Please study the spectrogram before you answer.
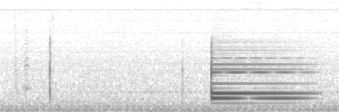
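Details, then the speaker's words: Macintosh LC first power-up after logic board re-cap and ultrasonic cleaning, audio wire disconnected so chime heard via microphone: faint clicks then single clean chord fading over about a second; healthy startup chime. "Also, I disconnected that audio wire, so if it chimes, we'll hear it over the microphone."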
